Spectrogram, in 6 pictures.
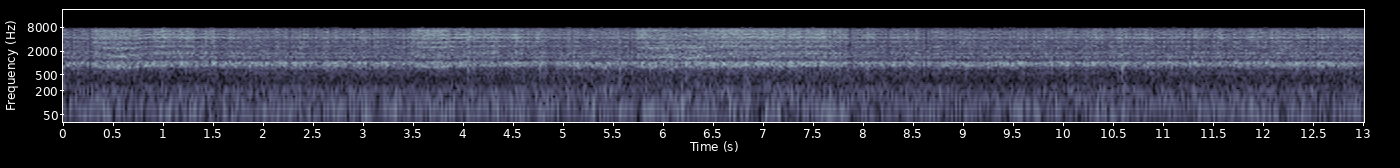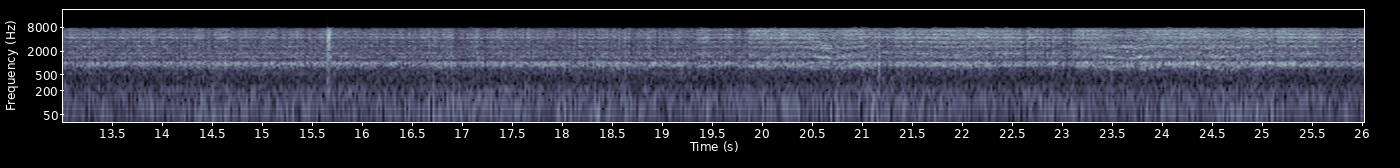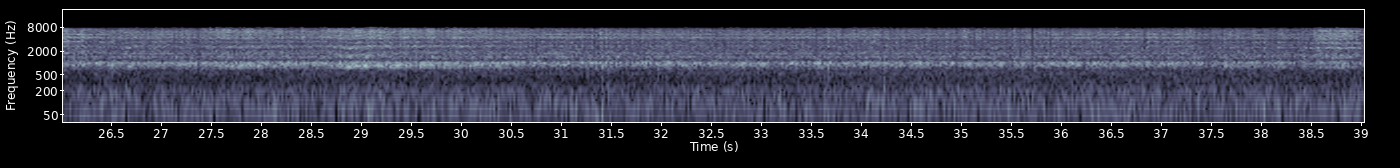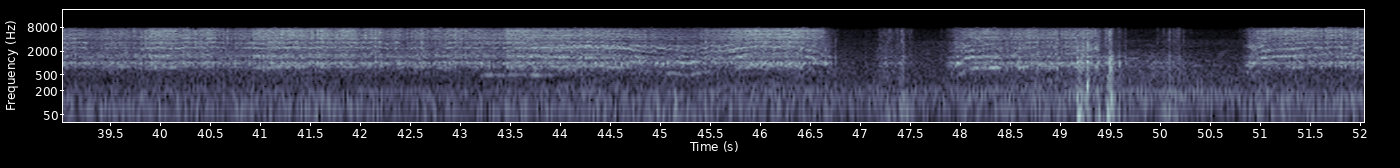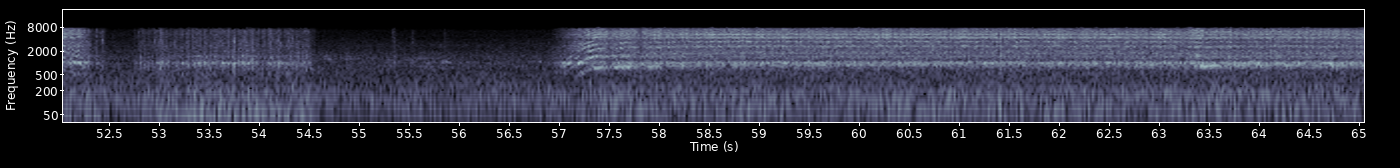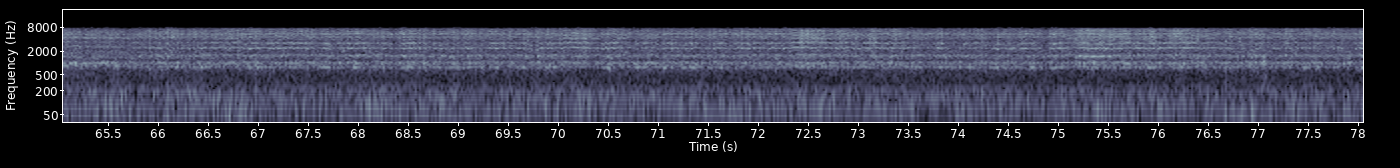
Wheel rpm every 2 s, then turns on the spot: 230, 230, 230, 230, 240, 230, 230, 230, 230, 230, 220, 230, 230, 230, 230, 230, 230, 230, 230, 220, 210, 210, 170, 90, 150, 80, 50, 10, 70, 230, 240, 230, 230, 210, 210, 210, 210, 210, 210.
46-48 52-56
